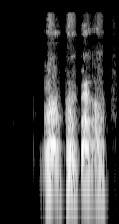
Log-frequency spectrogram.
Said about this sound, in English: This dumb dog is trying to get in. What do I do? Let him in. Let the dog in the house.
